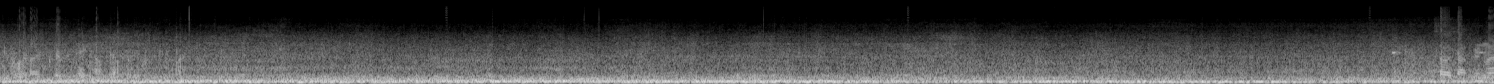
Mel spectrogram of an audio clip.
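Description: A Delta airliner taking off from runway 24 left at LAX, a steady, loud broadband engine roar with wind rumble holding throughout, while voices talk over it.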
